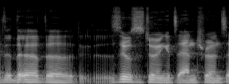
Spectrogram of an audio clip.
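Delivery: ordinary talk, nothing marked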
